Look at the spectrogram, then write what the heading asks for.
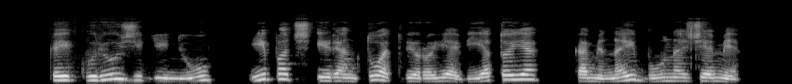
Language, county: Lithuanian, Telšiai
